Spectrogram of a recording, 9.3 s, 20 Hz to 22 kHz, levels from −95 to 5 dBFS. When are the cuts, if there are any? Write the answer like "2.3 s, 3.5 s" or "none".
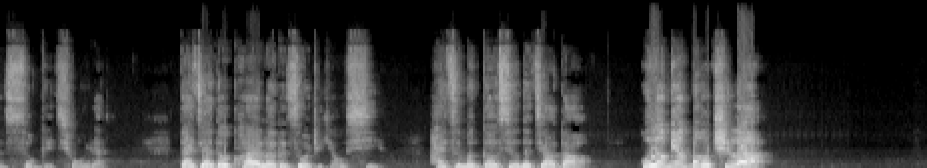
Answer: none

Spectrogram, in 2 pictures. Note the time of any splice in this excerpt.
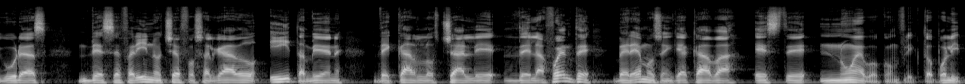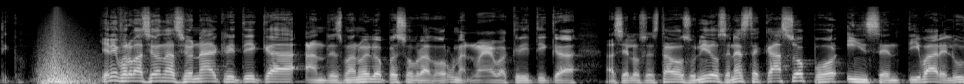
none

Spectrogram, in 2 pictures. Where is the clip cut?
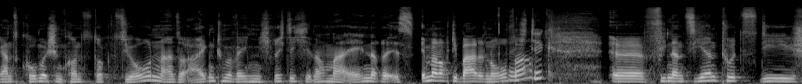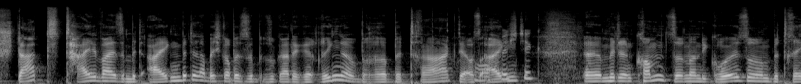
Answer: none

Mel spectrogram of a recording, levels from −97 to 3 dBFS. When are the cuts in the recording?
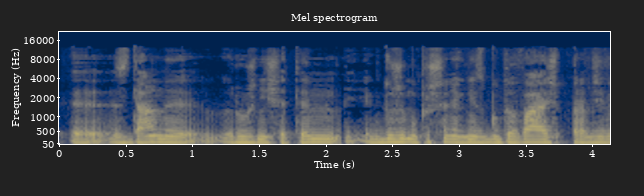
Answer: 2.1 s

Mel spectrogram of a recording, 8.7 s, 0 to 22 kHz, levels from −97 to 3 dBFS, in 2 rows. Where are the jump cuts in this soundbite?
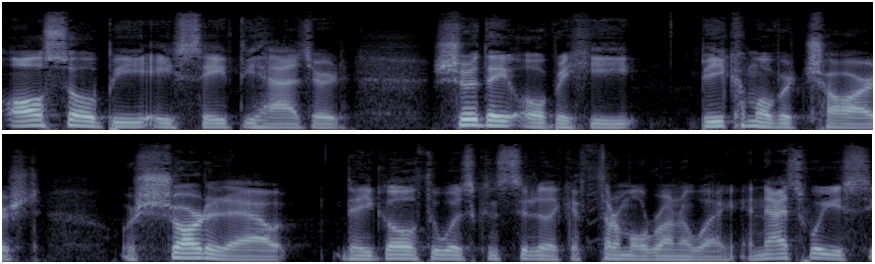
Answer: none

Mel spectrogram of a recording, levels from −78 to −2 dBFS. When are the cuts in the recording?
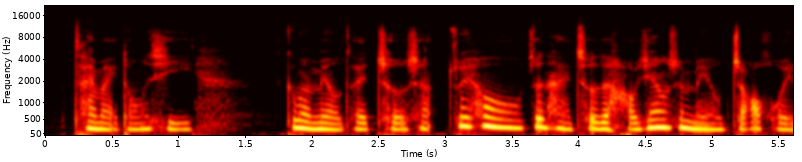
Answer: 3.0 s

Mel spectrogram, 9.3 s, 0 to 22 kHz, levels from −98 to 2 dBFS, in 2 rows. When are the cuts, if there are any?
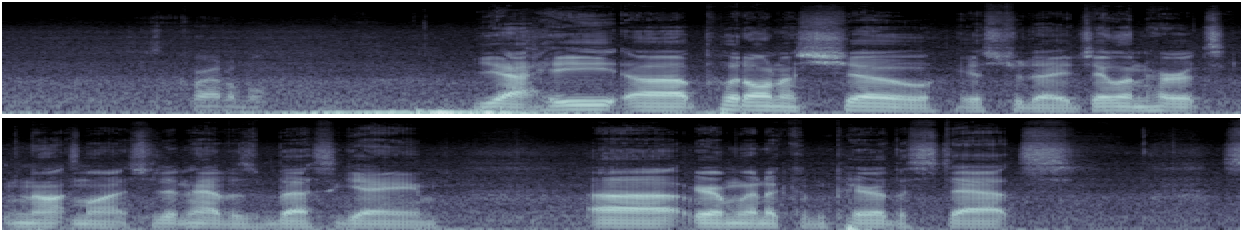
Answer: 4.9 s, 7.2 s

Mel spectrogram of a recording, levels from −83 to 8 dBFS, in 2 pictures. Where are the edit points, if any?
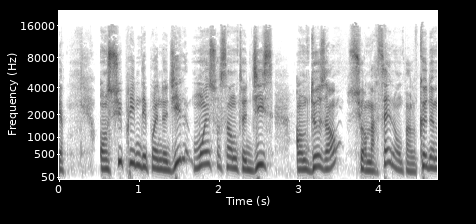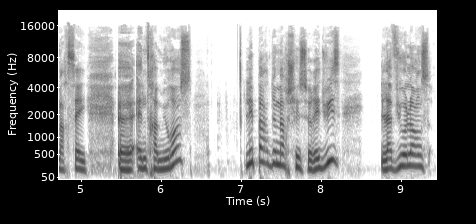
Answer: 4.5 s, 7.0 s

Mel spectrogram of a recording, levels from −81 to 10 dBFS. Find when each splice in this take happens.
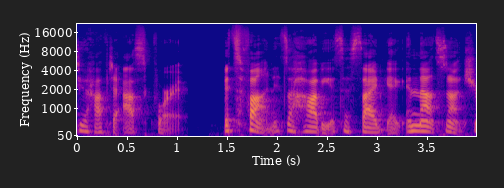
1.3 s

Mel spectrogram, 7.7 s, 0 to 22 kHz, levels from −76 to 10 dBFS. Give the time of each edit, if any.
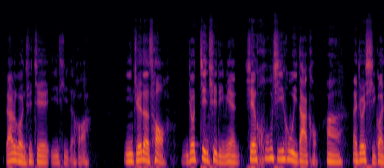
none

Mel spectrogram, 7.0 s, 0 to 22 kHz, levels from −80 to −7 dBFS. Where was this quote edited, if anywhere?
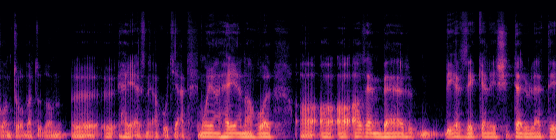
2.5 s, 3.7 s

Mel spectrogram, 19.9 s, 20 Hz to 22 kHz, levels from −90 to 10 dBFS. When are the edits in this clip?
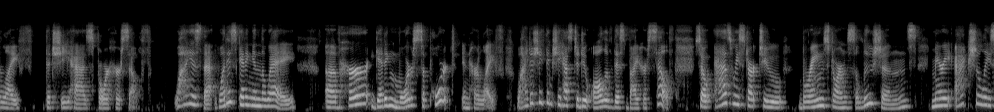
none

